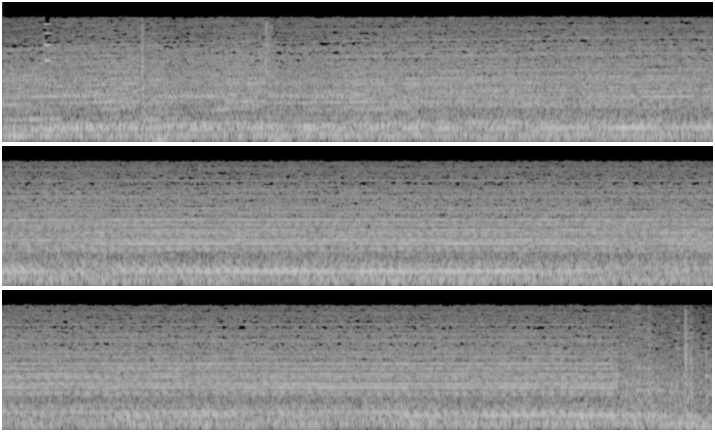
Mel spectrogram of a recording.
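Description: A racing car engine roars, climbing in pitch through quick gear changes and then holding a steady high whine at full speed.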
